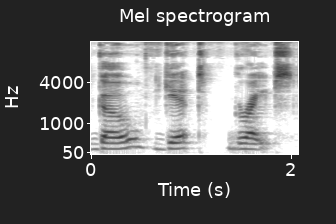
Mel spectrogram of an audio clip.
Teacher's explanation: It's a velar placement. It is voiced, and it's in words such as go, get, grapes. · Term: stop consonant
